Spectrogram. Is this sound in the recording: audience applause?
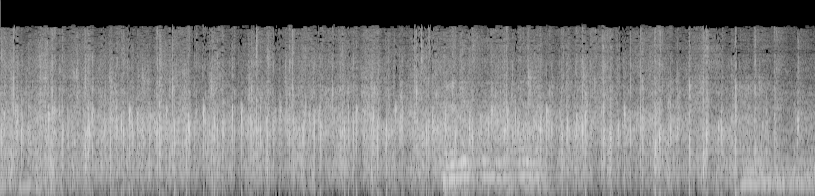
yes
